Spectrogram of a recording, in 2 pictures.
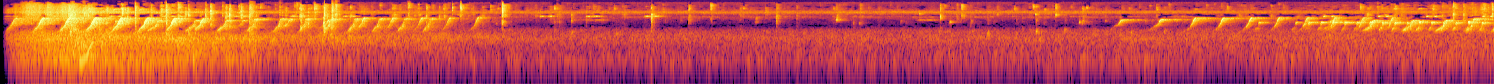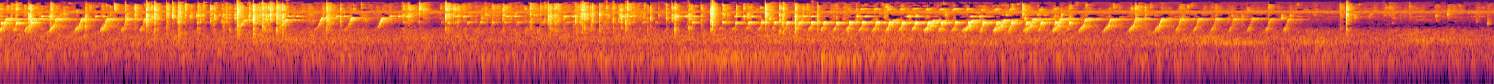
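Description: Songbirds singing at sunrise: a long, fast trill of rapid repeated notes, heard three times for several seconds each, with scattered short chirps between, over a steady high-pitched tone.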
